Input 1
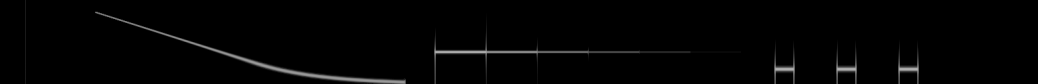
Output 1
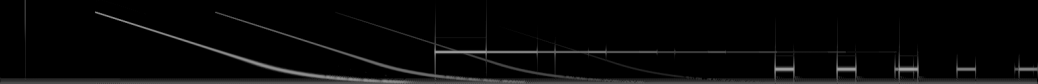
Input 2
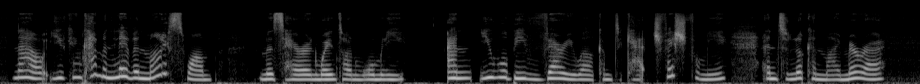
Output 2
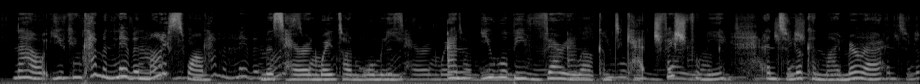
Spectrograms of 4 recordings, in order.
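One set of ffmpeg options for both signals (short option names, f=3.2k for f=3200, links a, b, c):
-filter_complex "[0:a]agate=range=-33dB:threshold=-50dB:ratio=3:release=28:detection=rms,bass=f=250:g=-3,treble=f=4k:g=11,bandreject=f=50:t=h:w=6,bandreject=f=100:t=h:w=6,bandreject=f=150:t=h:w=6,bandreject=f=200:t=h:w=6,bandreject=f=250:t=h:w=6,bandreject=f=300:t=h:w=6,bandreject=f=350:t=h:w=6,asplit=2[a][b];[b]acompressor=threshold=-32dB:ratio=6:attack=15:release=23:knee=1,volume=0.5dB[c];[a][c]amix=inputs=2:normalize=0,aeval=exprs='val(0)+0.00708*(sin(2*PI*50*n/s)+sin(2*PI*2*50*n/s)/2+sin(2*PI*3*50*n/s)/3+sin(2*PI*4*50*n/s)/4+sin(2*PI*5*50*n/s)/5)':c=same,aeval=exprs='0.944*(cos(1*acos(clip(val(0)/0.944,-1,1)))-cos(1*PI/2))+0.00531*(cos(6*acos(clip(val(0)/0.944,-1,1)))-cos(6*PI/2))':c=same,asplit=2[d][e];[e]adelay=1198,lowpass=f=4.8k:p=1,volume=-10.5dB,asplit=2[f][g];[g]adelay=1198,lowpass=f=4.8k:p=1,volume=0.27,asplit=2[h][i];[i]adelay=1198,lowpass=f=4.8k:p=1,volume=0.27[j];[f][h][j]amix=inputs=3:normalize=0[k];[d][k]amix=inputs=2:normalize=0,volume=-8dB"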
